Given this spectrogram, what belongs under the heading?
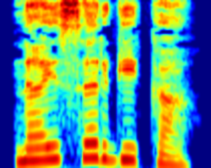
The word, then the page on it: ನೈಸರ್ಗಿಕ: Kannada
